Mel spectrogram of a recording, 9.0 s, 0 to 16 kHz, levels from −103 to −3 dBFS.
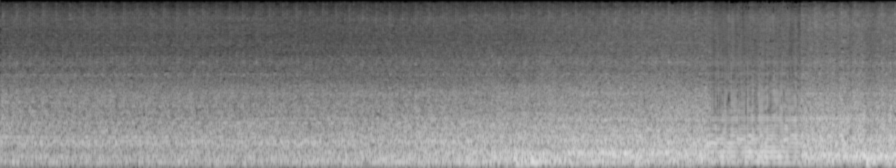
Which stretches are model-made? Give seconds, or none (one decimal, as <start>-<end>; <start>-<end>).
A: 7.1-8.0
